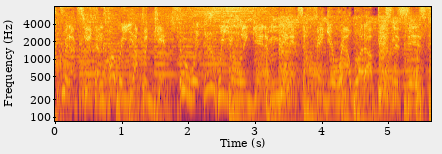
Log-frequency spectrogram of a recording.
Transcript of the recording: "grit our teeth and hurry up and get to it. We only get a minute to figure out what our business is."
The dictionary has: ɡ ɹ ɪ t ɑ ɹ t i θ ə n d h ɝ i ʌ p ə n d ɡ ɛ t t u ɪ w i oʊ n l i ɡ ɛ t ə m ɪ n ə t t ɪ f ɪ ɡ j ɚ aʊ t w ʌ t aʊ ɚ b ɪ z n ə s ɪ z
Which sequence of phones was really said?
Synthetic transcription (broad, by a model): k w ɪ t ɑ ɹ t i θ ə n h ɝ i ʌ p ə ɡ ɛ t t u ɪ w i oʊ n l i ɡ ɛ t ə m ɪ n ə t t ɪ f ɪ ɡ j ɚ aʊ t w ʌ t aʊ ɚ b ɪ z n ə s ɪ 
